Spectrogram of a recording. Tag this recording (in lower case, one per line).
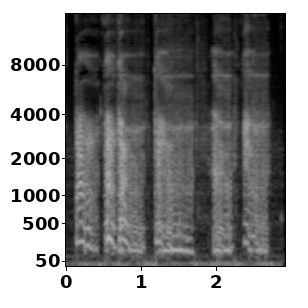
growling
animal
